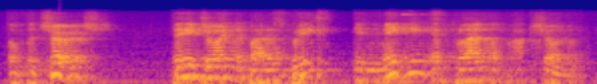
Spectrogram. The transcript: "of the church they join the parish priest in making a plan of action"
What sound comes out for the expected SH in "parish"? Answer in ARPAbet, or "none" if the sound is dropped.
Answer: S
